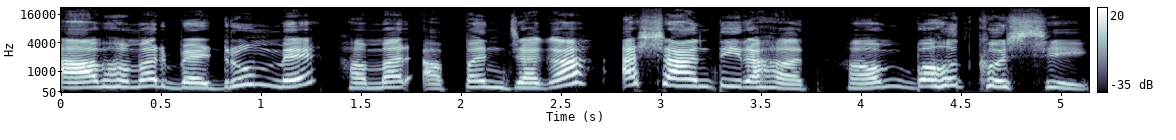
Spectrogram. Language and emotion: Maithili, happy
